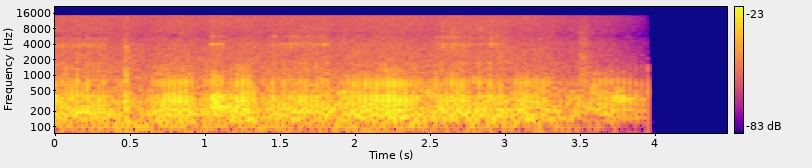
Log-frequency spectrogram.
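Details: Domestic cat purring strongly as a companion cat grooms it indoors; continuous close rumbling purr with rapid regular pulses for about four seconds, then sudden silence.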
